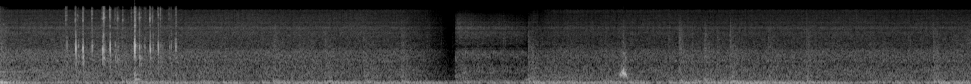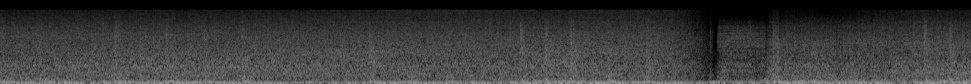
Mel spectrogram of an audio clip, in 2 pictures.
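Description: Chollima-1 rocket engines firing at launch: a steady, deep rushing rumble, with a few sharp crackles in the first two seconds.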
